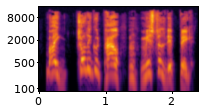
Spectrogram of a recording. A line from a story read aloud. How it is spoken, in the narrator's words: shouted the clown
